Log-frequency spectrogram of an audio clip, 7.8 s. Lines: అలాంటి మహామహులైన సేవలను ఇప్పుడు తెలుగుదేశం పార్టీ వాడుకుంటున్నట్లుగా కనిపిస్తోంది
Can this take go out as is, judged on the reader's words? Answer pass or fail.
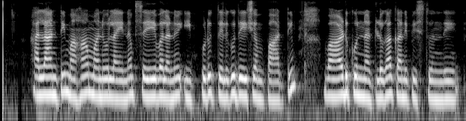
pass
